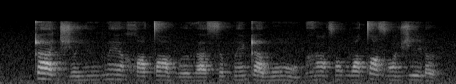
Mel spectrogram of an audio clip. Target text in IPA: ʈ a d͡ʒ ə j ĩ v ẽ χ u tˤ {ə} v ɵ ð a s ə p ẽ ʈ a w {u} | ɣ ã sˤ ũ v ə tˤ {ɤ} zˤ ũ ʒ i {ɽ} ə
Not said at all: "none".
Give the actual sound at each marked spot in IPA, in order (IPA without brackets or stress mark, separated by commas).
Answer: ɛ, ũ, ɵ, ɽ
